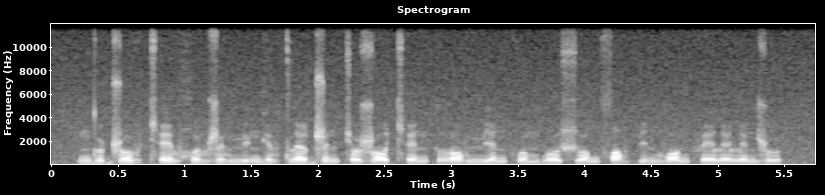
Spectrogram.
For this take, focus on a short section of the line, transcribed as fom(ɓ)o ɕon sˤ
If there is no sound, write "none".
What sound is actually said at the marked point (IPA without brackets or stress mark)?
b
